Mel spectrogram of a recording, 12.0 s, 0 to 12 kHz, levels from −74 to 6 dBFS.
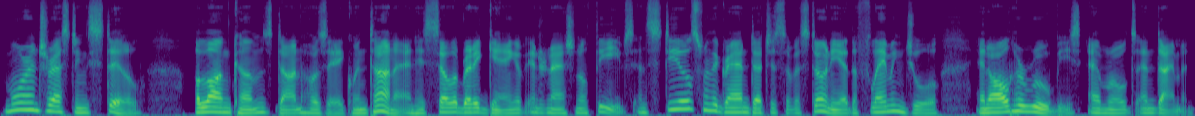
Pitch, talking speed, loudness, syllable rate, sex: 125 Hz, 160 wpm, -19 LUFS, 5.2 syllables/s, male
